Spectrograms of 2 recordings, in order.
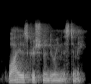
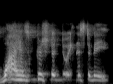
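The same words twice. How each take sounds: First: It is said calmly and with composure. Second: It is said with frustration.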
